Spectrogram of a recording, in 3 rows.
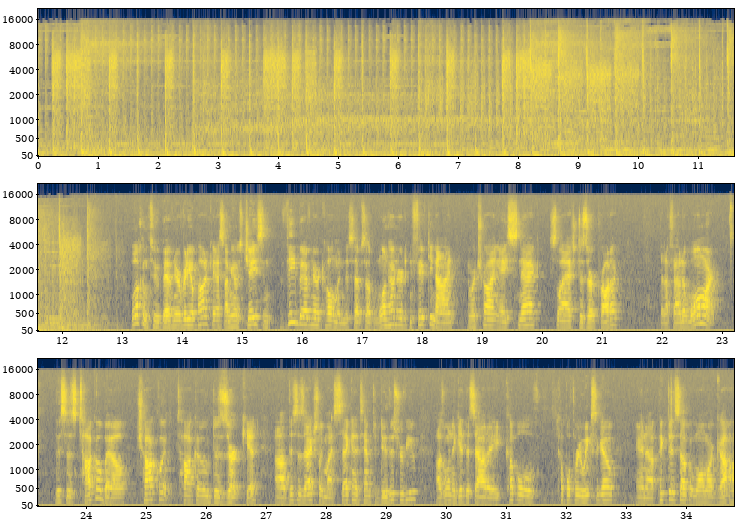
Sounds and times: Speech: 13.2s - 21.4s, 22.0s - 34.8s.

